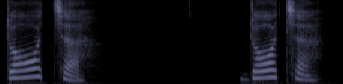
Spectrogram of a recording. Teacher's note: Pokoknya pada insinya itu o ini o tapi kita panjangin do. Terus ini r-nya dibuang. Kenapa? Karena udah akhir kalimat ya. Jadi cuma dibaca daughter.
